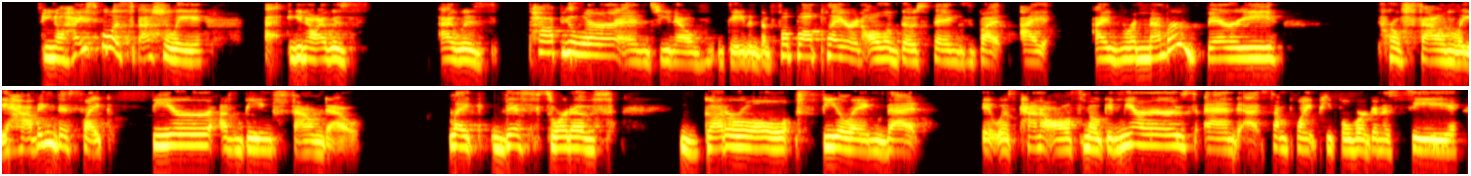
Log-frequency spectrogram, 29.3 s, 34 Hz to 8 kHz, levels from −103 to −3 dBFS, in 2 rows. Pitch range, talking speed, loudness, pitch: 170-220 Hz, 125 wpm, -18 LUFS, 195 Hz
